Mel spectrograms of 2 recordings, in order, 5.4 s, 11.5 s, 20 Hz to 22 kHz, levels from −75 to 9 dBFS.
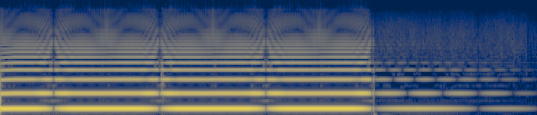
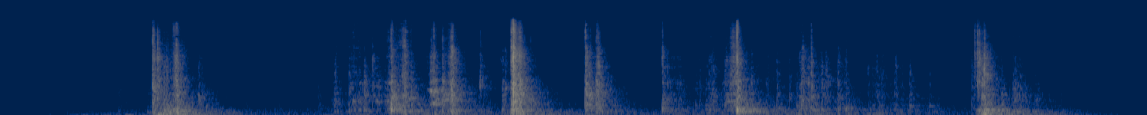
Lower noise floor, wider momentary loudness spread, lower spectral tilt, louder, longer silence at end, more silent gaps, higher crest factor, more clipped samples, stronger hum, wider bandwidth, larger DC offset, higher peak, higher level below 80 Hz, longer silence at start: second, -27 dBFS vs -79 dBFS; second, 14 LU vs 23 LU; about the same, -3 dB/octave vs -3 dB/octave; first, -2 LUFS vs -35 LUFS; second, 0.2 s vs 0.85 s; neither; second, 2 dB vs 36 dB; first, 30% vs under 0.1%; neither; about the same, 11.5 kHz vs 11.5 kHz; neither; first, 0 dBFS vs -4 dBFS; second, -58 dBFS vs -52 dBFS; second, 0 s vs 1.2 s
